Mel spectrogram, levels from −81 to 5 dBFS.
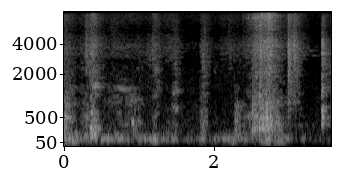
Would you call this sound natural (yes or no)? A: yes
